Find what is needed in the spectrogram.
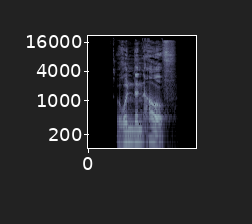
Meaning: inflection of aufrunden: 1. first/third-person plural present 2. first/third-person plural subjunctive I
- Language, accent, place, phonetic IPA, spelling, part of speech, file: German, Germany, Berlin, [ˌʁʊndn̩ ˈaʊ̯f], runden auf, verb, De-runden auf.ogg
